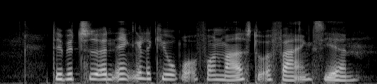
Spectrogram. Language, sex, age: Danish, female, 19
